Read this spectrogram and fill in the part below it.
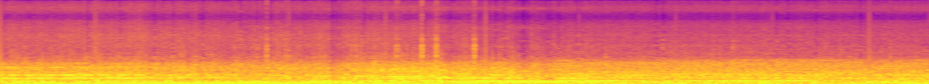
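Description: A car engine roars loudly at high revs from inside the cabin, then eases off.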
